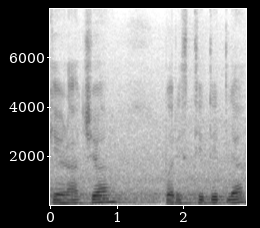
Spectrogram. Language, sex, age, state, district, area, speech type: Goan Konkani, male, 18-30, Goa, Murmgao, urban, spontaneous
